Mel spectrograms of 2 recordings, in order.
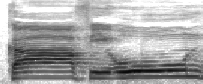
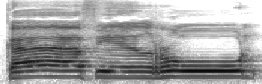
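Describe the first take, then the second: First: The r sound is lost before the last syllable. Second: The r sound is clearly tapped before the last syllable. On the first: The speaker calls it wrong. "কাফি উন যেন না হয়" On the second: The speaker calls it right. "এরকম একটা হবে"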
